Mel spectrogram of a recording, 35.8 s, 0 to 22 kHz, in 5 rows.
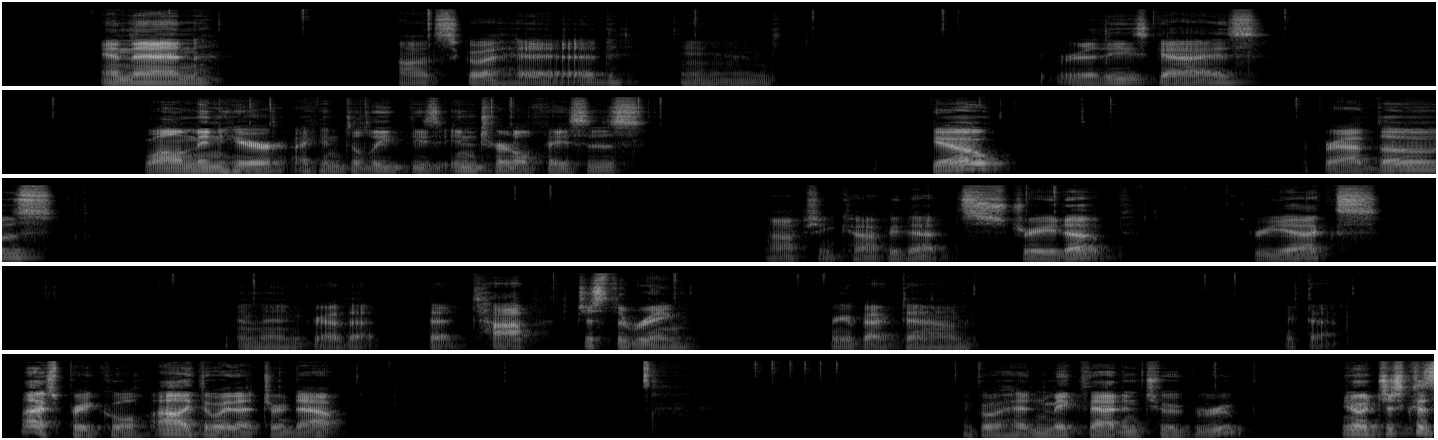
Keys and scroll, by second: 3.3 BackSpace, 8.5 BackSpace, 10.1 BackSpace, 11.0 BackSpace, 11.8 BackSpace, 15.7 m, 21.2-23.0 typing, 24.3 m, 24.9 space, 26.3 m, 28.9 typing.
